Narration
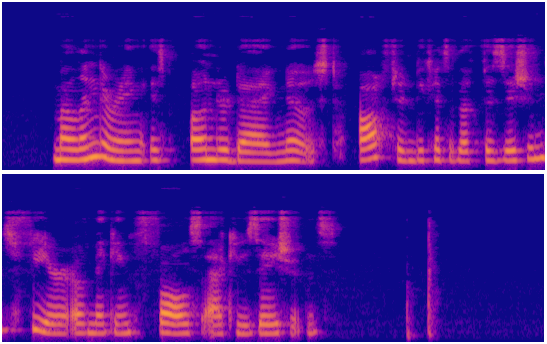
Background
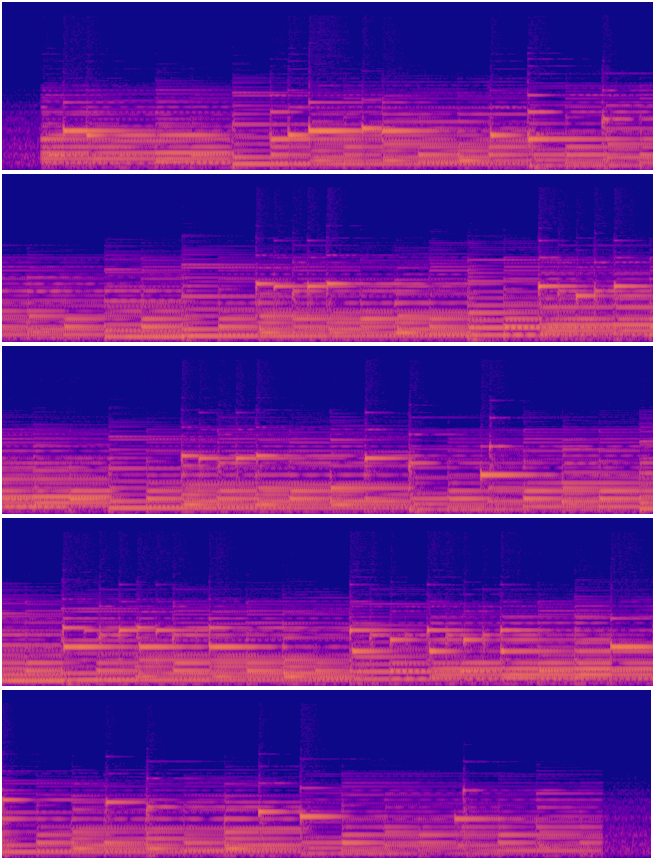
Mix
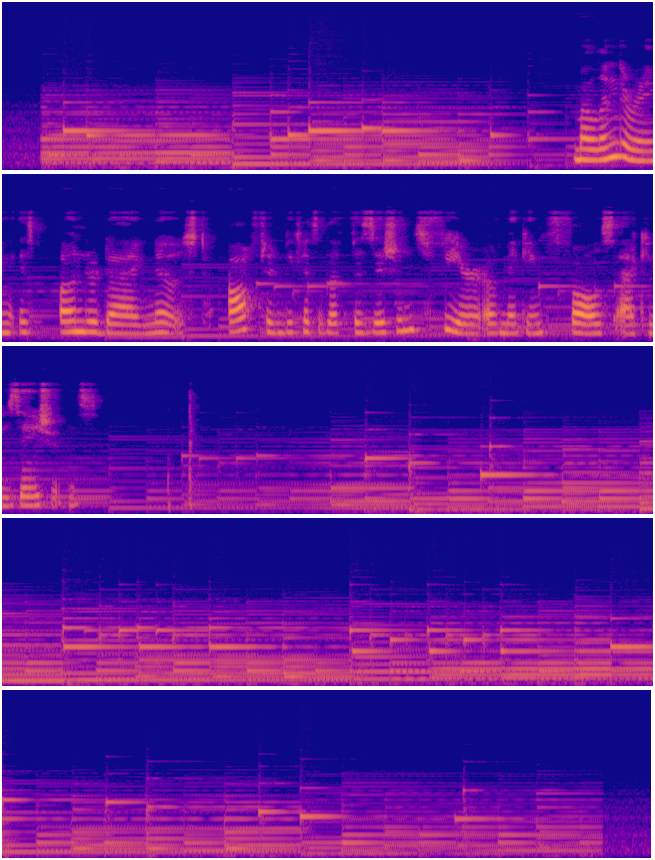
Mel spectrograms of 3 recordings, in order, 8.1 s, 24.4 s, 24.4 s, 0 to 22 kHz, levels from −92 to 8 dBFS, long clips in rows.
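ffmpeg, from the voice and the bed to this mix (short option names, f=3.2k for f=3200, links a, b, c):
-filter_complex "[0:a]adelay=3900,volume=-0.5dB[a];[1:a]volume=10dB,afade=t=out:st=3.42:d=0.44:silence=0.199526,afade=t=in:st=12.02:d=0.58:silence=0.223872[b];[a][b]amix=inputs=2:normalize=0"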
